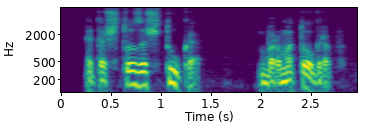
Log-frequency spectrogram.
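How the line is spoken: Plain. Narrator (Russian): спросил Винтик

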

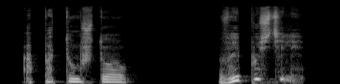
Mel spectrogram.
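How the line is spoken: Slow. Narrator (Russian): Медленно проговорил Гарри

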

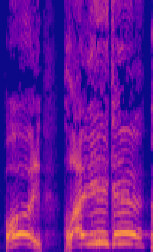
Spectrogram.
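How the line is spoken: Shouted. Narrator (Russian): закричал Бада

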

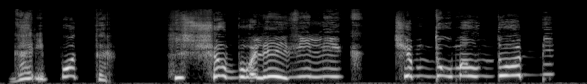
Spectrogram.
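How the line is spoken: Sobbing exclamation. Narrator (Russian): воскликнул он с рыданием

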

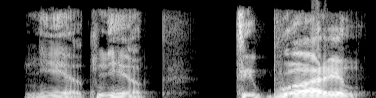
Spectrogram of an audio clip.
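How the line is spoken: Laughing loudly. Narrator (Russian): продолжал с хохотом Штольц

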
